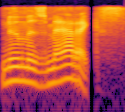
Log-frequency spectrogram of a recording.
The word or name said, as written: numismatics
